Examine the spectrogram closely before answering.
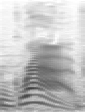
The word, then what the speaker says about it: grave: well the answer is great or rather grab as it would have been pronounced in the original French you see the graph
